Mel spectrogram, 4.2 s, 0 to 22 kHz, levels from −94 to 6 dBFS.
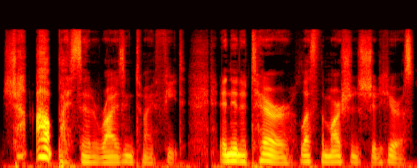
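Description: At 2.08 s the speech drops out for about 28 ms, a brief hole whose edges are smeared by the codec, and it resumes at 2.10 s from exactly where it stopped. This is a gap at a join of encoded pieces: the audio was encoded in separate chunks, apparently about 10 s apart, and spliced without trimming, so the encoders' start-up silence and end-frame padding stayed in at the seam.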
